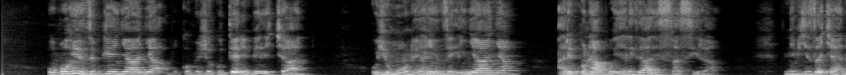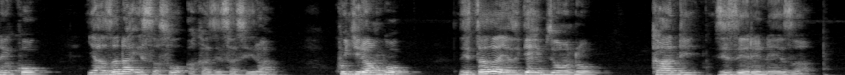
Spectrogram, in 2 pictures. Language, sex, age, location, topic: Kinyarwanda, male, 36-49, Huye, agriculture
